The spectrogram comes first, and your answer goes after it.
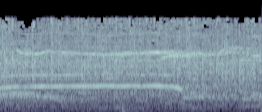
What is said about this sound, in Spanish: Sol saluda emocionada desde el escenario, mientras el público aplaude efusivamente.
